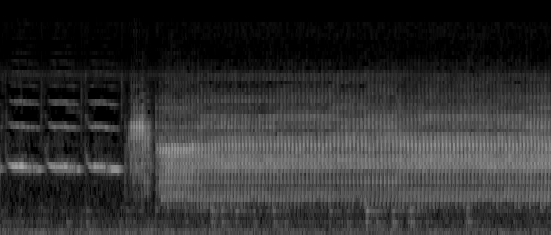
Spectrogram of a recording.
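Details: Moroccan Malinois canary sings three clear whistled notes, then launches into a long, even, buzzing rolled trill lasting about five seconds without a break.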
